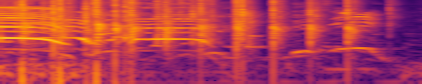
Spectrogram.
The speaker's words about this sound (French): Dédicace à vous, applaudissez-les.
